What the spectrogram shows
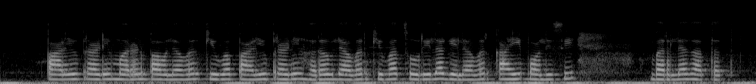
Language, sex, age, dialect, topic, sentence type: Marathi, female, 18-24, Southern Konkan, banking, statement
